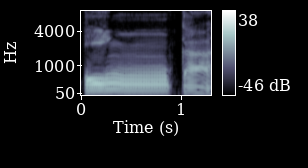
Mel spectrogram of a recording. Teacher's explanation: huruf nun ini makhrajnya di ujung lidah menyentuh langit-langit mulut, kemudian berjumpa dengan huruf kaf yaitu berada di pangkal lidah. Pangkal lidah itu lidah bagian belakang lah, antara langit-langit mulut ke pangkal lidah ini sangat berjauhan. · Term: ifa abad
